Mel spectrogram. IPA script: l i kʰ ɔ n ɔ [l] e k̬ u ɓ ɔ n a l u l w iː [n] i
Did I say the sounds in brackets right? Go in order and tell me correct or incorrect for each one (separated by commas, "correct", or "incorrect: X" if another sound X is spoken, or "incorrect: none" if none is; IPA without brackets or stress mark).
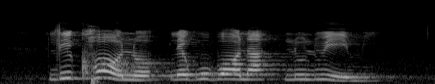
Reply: correct, incorrect: m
